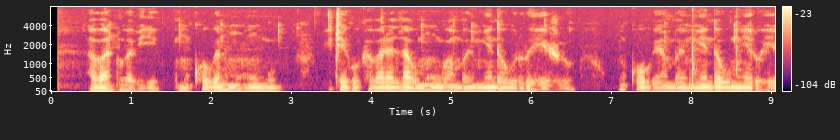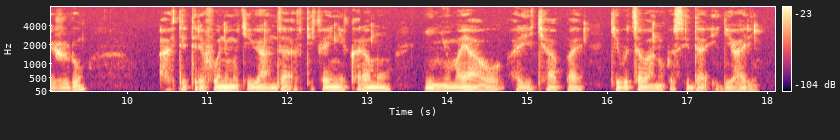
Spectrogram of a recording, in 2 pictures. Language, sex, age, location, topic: Kinyarwanda, male, 18-24, Kigali, health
